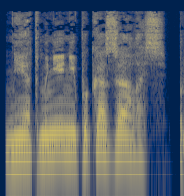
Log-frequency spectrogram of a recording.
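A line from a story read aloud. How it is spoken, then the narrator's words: Whispered. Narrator (Russian): прошептал Кайто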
